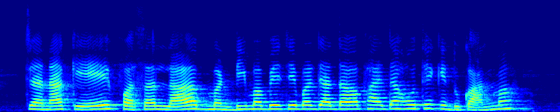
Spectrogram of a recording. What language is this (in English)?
Chhattisgarhi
